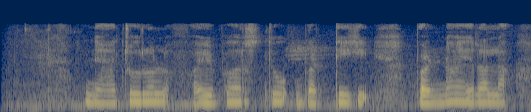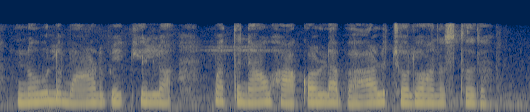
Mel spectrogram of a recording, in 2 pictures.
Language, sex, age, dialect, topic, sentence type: Kannada, female, 51-55, Northeastern, agriculture, statement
